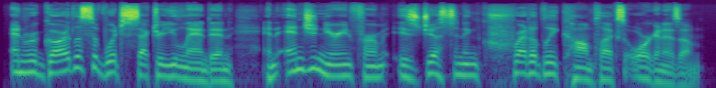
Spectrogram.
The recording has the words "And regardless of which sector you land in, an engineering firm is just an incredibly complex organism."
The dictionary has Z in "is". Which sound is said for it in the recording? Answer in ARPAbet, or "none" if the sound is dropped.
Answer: Z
